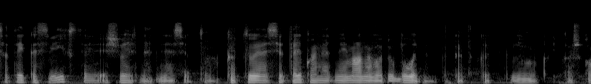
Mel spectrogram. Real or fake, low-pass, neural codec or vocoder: fake; 7.2 kHz; codec, 32 kHz, 1.9 kbps, SNAC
